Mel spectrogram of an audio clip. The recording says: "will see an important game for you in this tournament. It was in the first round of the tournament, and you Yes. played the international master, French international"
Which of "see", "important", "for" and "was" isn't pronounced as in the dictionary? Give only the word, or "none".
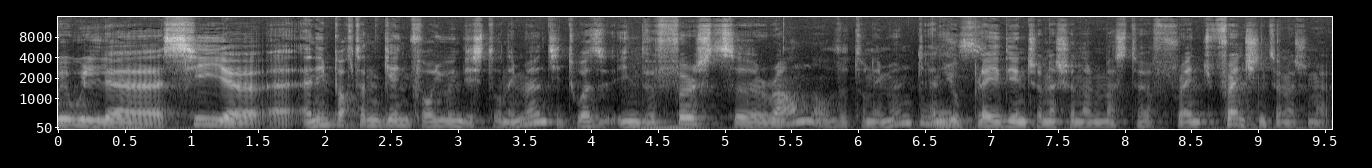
none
